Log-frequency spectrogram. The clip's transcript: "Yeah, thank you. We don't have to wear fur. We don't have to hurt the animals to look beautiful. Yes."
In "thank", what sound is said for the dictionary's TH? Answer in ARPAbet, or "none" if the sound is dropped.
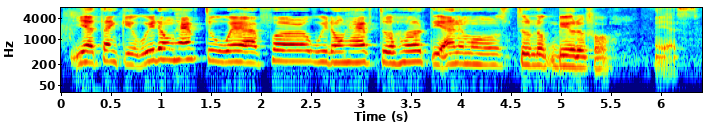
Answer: T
